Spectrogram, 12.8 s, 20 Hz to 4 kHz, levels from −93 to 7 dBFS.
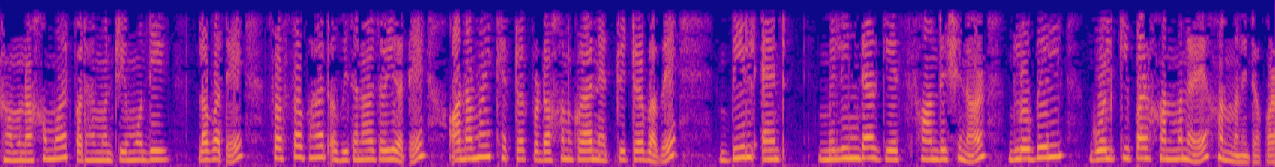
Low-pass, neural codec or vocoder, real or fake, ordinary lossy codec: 3.6 kHz; none; real; none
